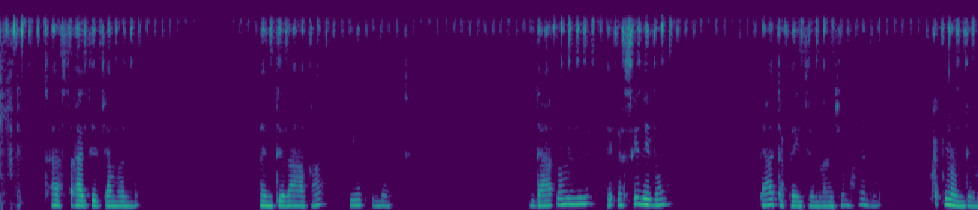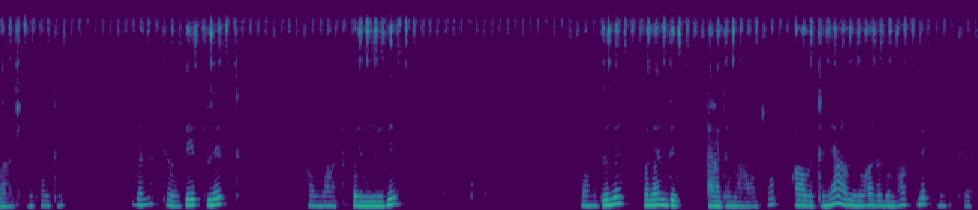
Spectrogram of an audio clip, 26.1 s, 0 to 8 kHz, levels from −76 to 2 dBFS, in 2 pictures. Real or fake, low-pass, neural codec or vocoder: fake; 7.2 kHz; codec, 16 kHz, 4.8 kbps, FACodec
